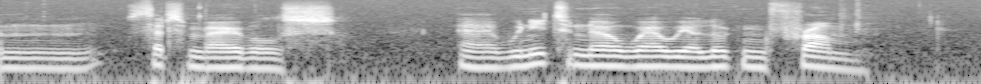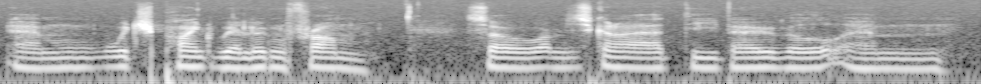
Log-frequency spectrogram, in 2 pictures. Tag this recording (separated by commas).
Speech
